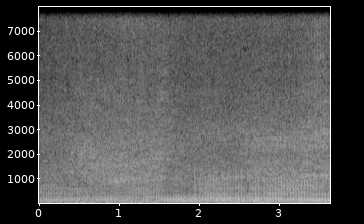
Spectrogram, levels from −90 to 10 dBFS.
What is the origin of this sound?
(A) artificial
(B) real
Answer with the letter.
B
